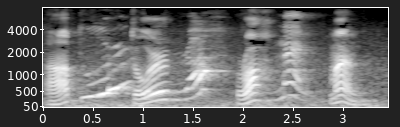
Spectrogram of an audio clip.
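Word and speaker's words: Abdur-Rehman: Wow Mashallah Ibu saya menulis ini, Nama saya Ini nama awak Abdul-Rehman Nama saya Ab-Dur-Reh-Man Mashallah Adakah anda tahu nama saya?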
